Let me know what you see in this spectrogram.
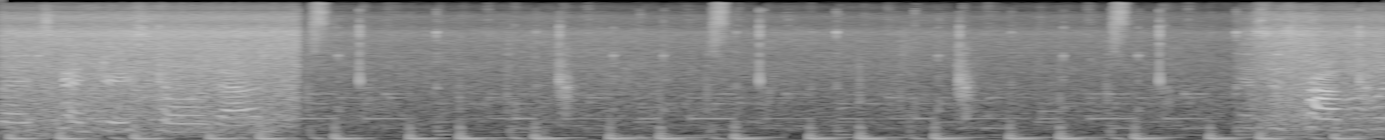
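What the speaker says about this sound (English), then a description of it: "at the end of that is another gorgeous waterfall" A waterfall in Iceland roars as a steady, broad rush of falling water. A regular rhythmic thumping, likely wind buffeting, sits over it and voices show briefly at the start and end.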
